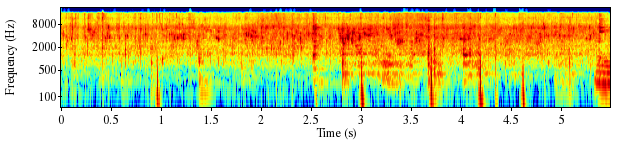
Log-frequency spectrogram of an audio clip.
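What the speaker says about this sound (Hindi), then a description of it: "हल्का सा प्याज को करेंगे हम फ्राई" Onions sizzling in hot oil in a home kitchen pan, a steady bright hiss broken by a handful of sharp clicks and taps from stirring, close and moderately loud with no talk.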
